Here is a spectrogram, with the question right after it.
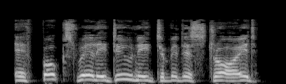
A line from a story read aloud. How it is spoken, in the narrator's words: I screamed at the foreman over the deafening roar of the machinery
